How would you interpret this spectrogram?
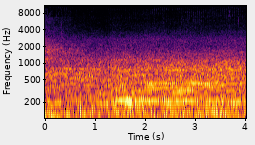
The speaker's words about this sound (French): et tous les samedis d'été, mon père passait à la tondeuse, comme tous les voisins d'ailleurs. Il y avait des bruits de moteur partout, des tondeuses à droite, à gauche.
